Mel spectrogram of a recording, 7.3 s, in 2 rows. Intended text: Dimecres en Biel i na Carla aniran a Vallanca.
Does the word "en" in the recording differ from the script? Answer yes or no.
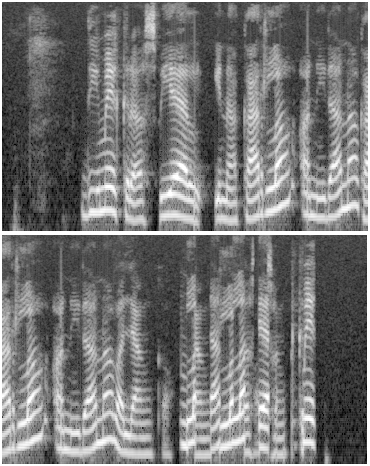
yes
